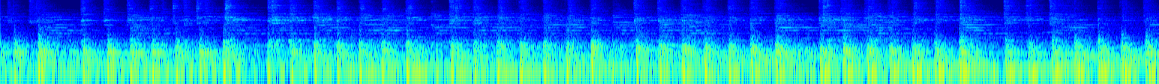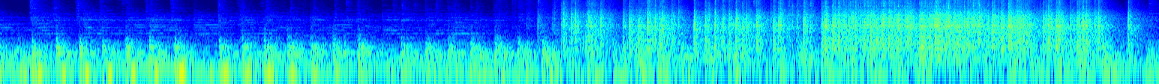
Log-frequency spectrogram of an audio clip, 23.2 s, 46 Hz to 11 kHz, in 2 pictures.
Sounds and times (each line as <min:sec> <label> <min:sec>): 0:00.0 drums 0:23.1
0:13.3 Gongs 0:23.1
0:16.4 Firecrackers 0:23.1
